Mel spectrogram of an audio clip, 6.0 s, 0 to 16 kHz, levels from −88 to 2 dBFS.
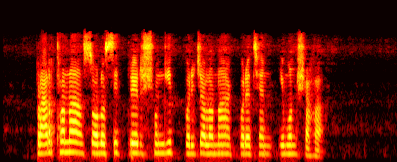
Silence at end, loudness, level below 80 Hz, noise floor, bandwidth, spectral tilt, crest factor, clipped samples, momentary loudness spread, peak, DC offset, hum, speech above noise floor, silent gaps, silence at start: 1.15 s; -16 LUFS; -66 dBFS; -64 dBFS; 8 kHz; -1.5 dB/octave; 18 dB; under 0.1%; 10 LU; 0 dBFS; under 0.1%; none; 48 dB; none; 0.55 s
